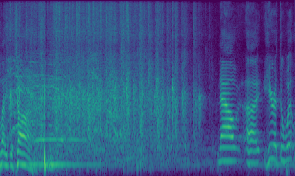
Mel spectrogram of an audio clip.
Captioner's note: audience cheering; audience applauding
